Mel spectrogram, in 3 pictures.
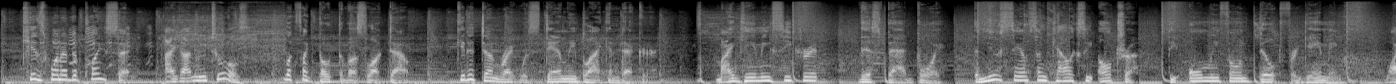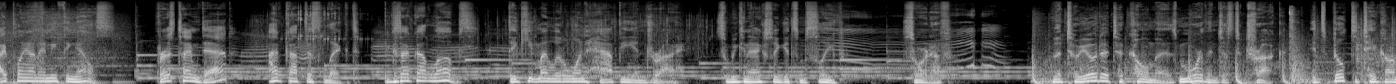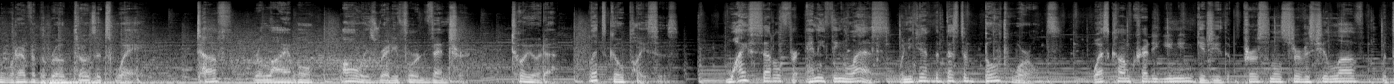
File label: Commercial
